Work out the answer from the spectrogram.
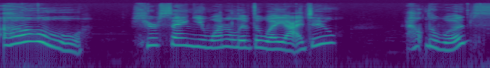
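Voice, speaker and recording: A woman plays a shy young male forest creature from a visual novel game. He is earnest and eager, stammering over tender words in a fairly high voice, recorded close and dry. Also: big pitch swings, unhurried, darkish tone, no echo. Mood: curious.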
